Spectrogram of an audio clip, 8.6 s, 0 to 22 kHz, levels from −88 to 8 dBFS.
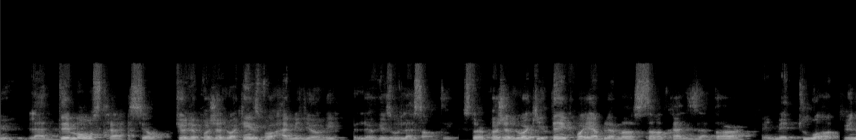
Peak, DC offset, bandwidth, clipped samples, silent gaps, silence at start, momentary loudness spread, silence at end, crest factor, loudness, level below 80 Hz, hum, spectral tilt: -12 dBFS; under 0.1%; 12.5 kHz; under 0.1%; none; 0 s; 9 LU; 0 s; 18 dB; -30 LUFS; -76 dBFS; none; -5.5 dB/octave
